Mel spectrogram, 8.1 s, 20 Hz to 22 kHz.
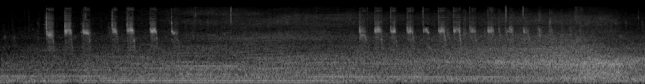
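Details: Sparrows on a shrine approach coming to be fed, March 2021: two runs of quick, high chirps separated by a pause, over a low droning background and rising noise at the end.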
